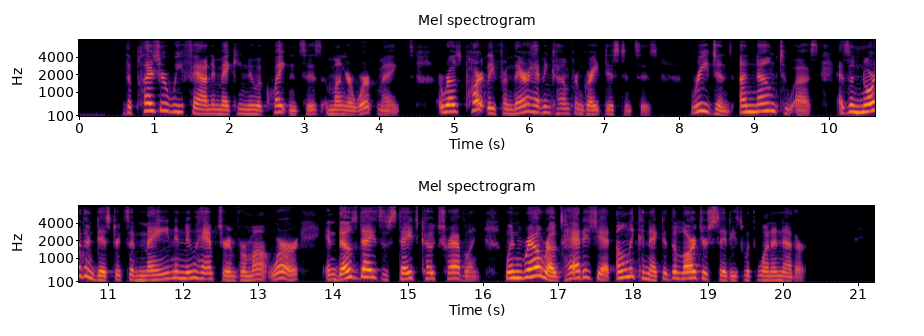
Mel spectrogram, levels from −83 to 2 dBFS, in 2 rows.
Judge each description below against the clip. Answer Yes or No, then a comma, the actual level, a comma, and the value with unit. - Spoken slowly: No, average, 160 wpm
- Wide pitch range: Yes, wide, 6.8 semitones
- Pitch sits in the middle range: No, high, 215 Hz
